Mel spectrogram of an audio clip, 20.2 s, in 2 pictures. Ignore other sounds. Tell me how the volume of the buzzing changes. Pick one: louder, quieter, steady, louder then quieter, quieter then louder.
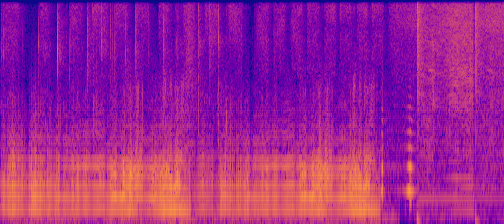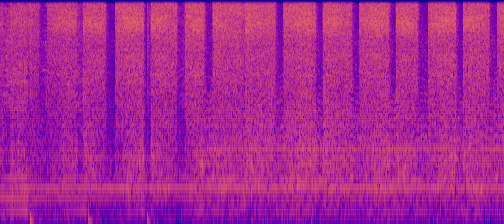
quieter.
